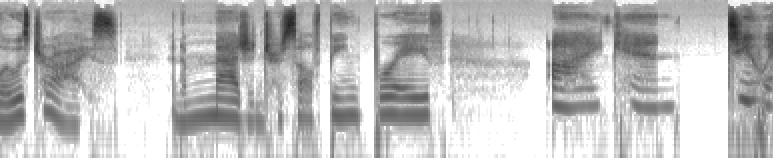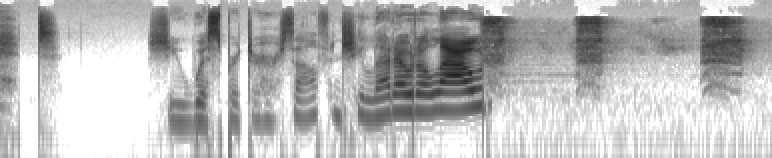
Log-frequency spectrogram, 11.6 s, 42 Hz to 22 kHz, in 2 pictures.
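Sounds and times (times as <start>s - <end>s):
speech: 0.0s - 6.3s, 6.9s - 10.4s
squirrel alarm calls warning of a large bird: 9.4s - 11.5s.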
